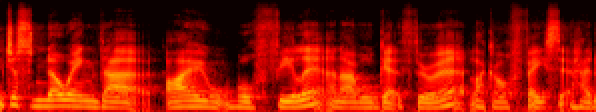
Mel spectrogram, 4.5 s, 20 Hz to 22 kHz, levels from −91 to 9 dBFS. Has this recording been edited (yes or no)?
yes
